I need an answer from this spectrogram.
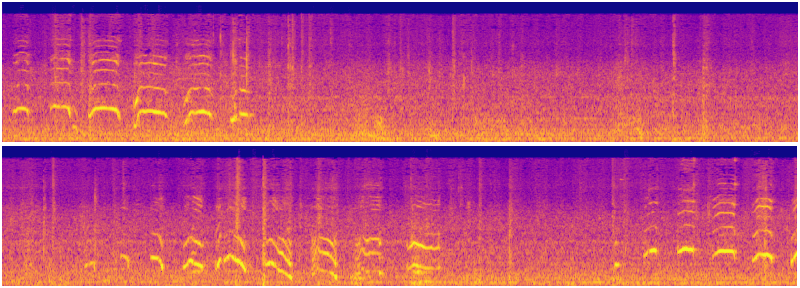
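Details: German Shepherd puppy giving bursts of high, thin whimpering whines, short arched notes clustered at the start, in the middle and at the end, separated by quiet stretches of low room hum.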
